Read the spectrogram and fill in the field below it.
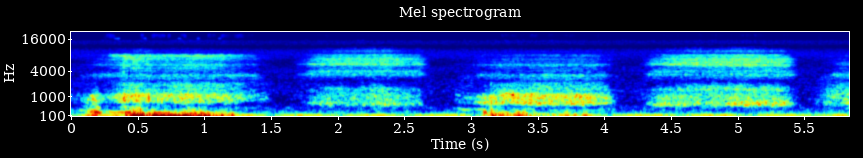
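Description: Repeated breathing noises in sleep with rough, tonal breaths and a steady low hum in the room; snoring.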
